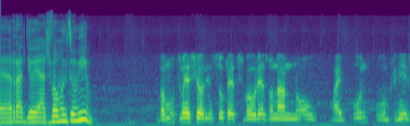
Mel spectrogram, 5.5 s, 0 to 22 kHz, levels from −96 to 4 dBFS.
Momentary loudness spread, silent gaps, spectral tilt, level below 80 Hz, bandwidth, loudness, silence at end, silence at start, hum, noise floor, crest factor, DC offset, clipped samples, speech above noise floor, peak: 14 LU; none; -6 dB/octave; -50 dBFS; 13.5 kHz; -16 LUFS; 0 s; 0 s; none; -47 dBFS; 16 dB; under 0.1%; under 0.1%; 31 dB; 0 dBFS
